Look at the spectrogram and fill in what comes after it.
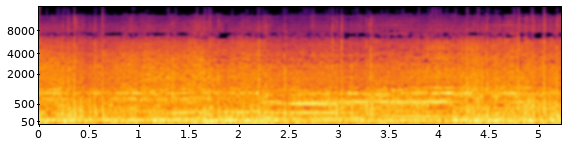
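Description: Fireworks display: a continuous low rumble of bursting shells with a few sharper cracks, over music with held notes.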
